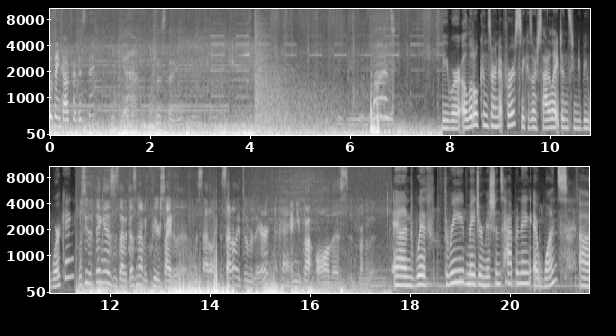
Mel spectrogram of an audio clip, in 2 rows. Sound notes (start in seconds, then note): 3.4 beeping; 15.3 tense music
